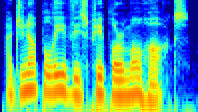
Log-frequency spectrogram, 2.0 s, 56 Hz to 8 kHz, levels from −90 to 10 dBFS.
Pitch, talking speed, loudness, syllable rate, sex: 125 Hz, 240 wpm, -18 LUFS, 7.7 syllables/s, male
